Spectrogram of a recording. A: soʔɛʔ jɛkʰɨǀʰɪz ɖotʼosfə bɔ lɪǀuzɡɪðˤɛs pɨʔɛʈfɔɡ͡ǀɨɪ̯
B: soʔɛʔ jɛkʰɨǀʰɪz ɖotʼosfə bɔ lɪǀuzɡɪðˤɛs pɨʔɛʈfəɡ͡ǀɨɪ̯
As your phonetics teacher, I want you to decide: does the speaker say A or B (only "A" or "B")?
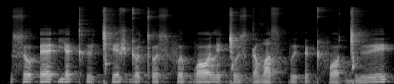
A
